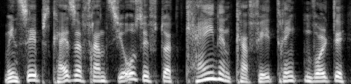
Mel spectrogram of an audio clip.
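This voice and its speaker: A man's voice: on the high side, lively intonation, normal speed, no room sound, studio quality, voice pushed up. A man reading a story, voicing a pedantic older male historian who lectures disapprovingly.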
